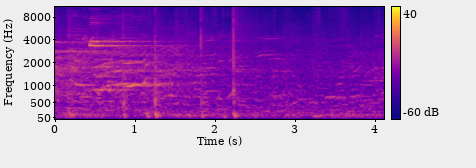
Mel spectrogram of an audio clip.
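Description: High-pitched girls' voices calling out across a large gym, then two sharp thuds about a second apart as a volleyball bounces on the hard court floor.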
